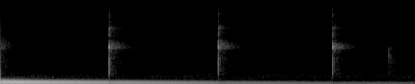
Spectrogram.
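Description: A low note on a Kala U-Bass (an acoustic-electric bass ukulele with rubbery strings), heard through a Markbass amp, rings on and slowly fades out. Over it come four finger snaps about a second apart, keeping the beat.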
